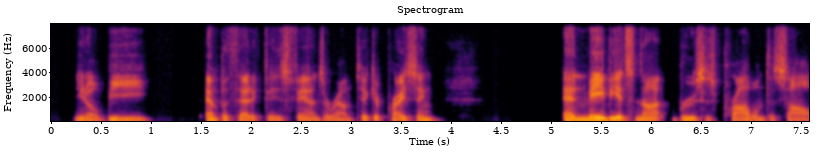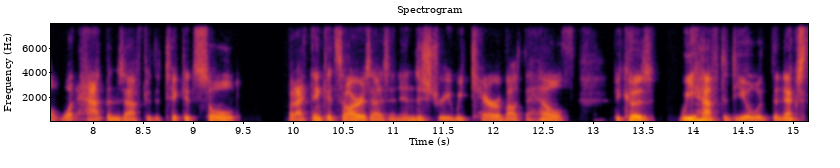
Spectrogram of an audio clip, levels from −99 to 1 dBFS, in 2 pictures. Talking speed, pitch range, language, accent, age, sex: 180 wpm, 90-115 Hz, English, American, 40-59, male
